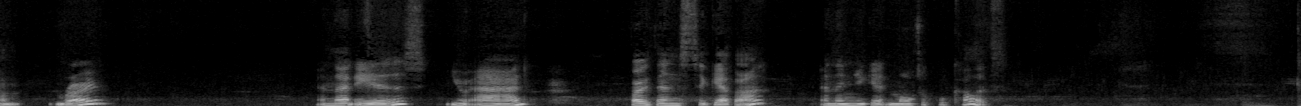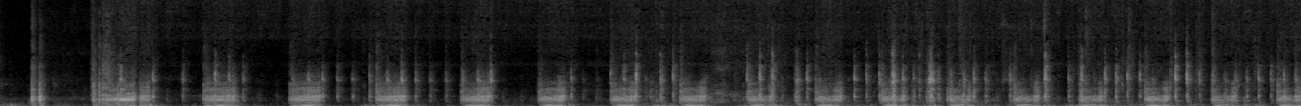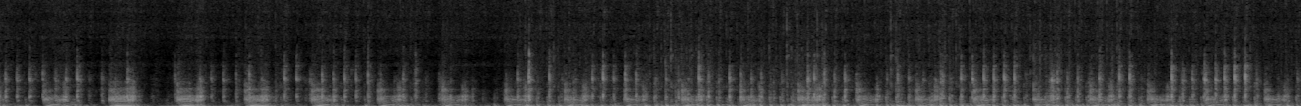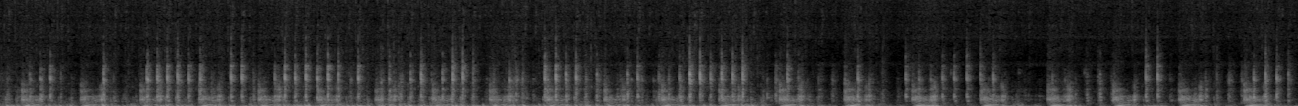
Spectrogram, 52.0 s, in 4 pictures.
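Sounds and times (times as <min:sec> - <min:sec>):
spinning wheel clicking: 0:14.0 - 0:52.0.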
